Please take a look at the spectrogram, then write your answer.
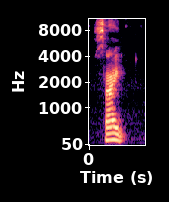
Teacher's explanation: we have that little squiggly symbol on top of the word, which is just a tone marker. It's a falling tone.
